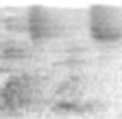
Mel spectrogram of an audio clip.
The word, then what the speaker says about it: Blazkowicz: Blazkowicz.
